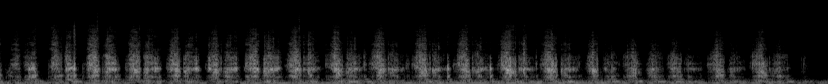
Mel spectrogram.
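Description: Fingertips and short nails, one finger wearing a metal ring, scratch and tap the hard textured plastic of a hollow BMW steering wheel center airbag cover. A steady run of dry, rasping strokes comes about two to three per second, with a hollow midrange tone near 670 Hz and almost no ring after each stroke. The strokes grow quieter and sparser toward the end.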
